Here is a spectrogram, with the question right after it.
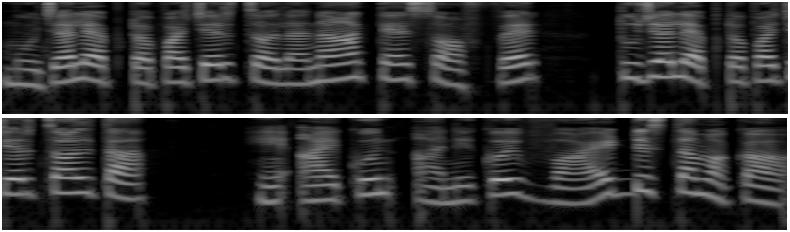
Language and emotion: Goan Konkani, sad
